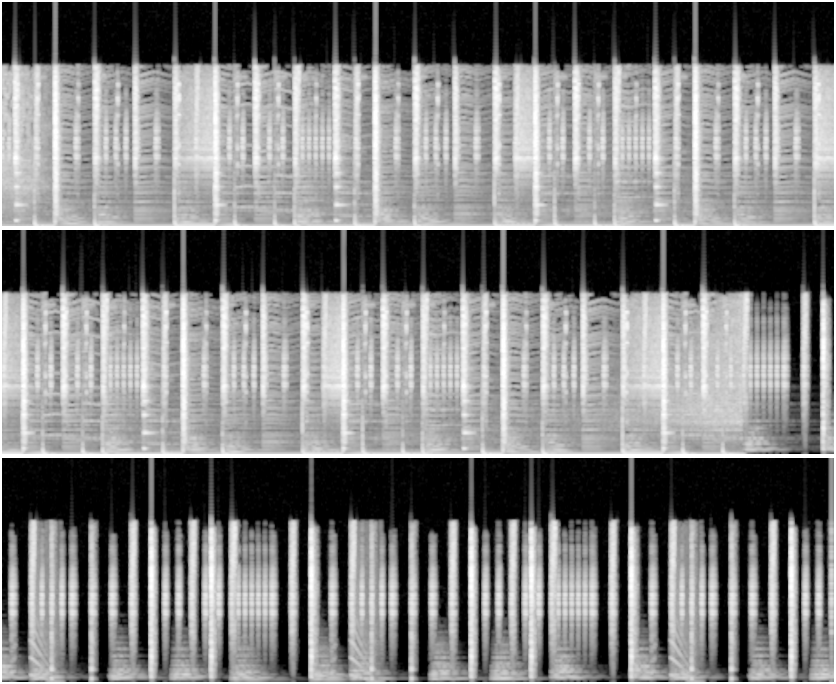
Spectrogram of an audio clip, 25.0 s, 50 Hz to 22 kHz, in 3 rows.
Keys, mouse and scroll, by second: 0.0 Left, 0.6 ctrl+Left, 1.3 Left, 1.4 Left, 1.8 Left, 1.9 scroll down 1, 2.1 click, 2.6 scroll down 1, 2.7 scroll up 2, 2.8 click, 2.9 middle click, 3.6 shift+middle click, 3.9 Tab, 4.0 right click, 4.1 middle click, 4.3 click, 4.5 scroll up 2, 4.5 shift+middle click, 4.6 scroll down 1, 5.5 middle click, 5.9 shift+click, 6.2 scroll down 2, 6.3 alt+a, 6.4-6.7 scroll up 2, 6.7 middle click, 7.0 shift+e, 7.3 scroll down 1, 7.4 scroll up 1, 7.5 Tab, 7.6-8.0 scroll down 2, 7.7 click, 8.0 ctrl+2, 8.1 scroll up 2, 8.2 middle click, 8.4 click, 8.5 Tab, 9.5 click, 9.6 middle click, 10.0-11.1 shift+drag, 11.2 scroll up 1, 11.3-11.7 scroll down 3, 11.4 middle click, 11.7 middle drag, 11.8 KP_7, 11.9 click, 12.1 s, 12.2 click, 12.3 alt+a, 12.4 scroll down 1, 12.5 shift+middle click, 12.7 scroll up 3, 12.8 shift+middle click, 12.9 click, 13.4 ctrl+z, 13.5 o, 13.7 g, 14.1 s, 14.2 click, 14.4 s, 14.6 click, 14.7 click, 14.8-15.6 scroll down 5, 14.9 Tab, 15.1 alt+z, 15.4 middle drag, 15.6 KP_1, 15.8 click, 15.9 g, 16.2 alt+a, 16.3 scroll up 1, 16.4 shift+middle click, 16.7 scroll down 1, 17.0 click, 17.0-20.1 typing, 17.1 scroll up 1, 17.3 click, 17.4-18.0 scroll down 11, 18.0 scroll up 2, 18.1 scroll down 1, 18.1 shift+middle click, 20.4 click, 20.5 alt+a, 20.6-21.0 scroll up 3, 20.8 click, 21.0 middle click, 21.1 click, 21.4 scroll down 2, 21.6 alt+a, 21.7 scroll up 1, 21.8 click, 22.0 x, 22.3-22.7 scroll up 2, 22.7 click, 22.7 scroll down 1, 22.8 shift+middle click, 23.0 KP_1, 23.2-23.7 scroll up 2, 23.7 click, 23.9 scroll down 1, 24.0 shift+middle click, 24.0-24.9 scroll up 1.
